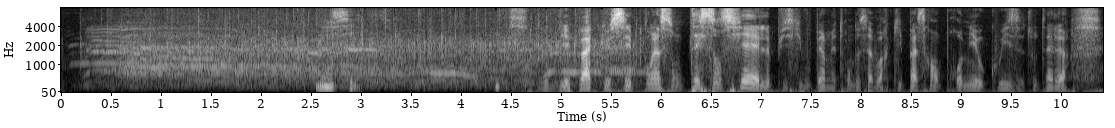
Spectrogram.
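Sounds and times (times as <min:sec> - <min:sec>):
audience applause: 0:00.0 - 0:06.1
speech: 0:02.5 - 0:03.2, 0:04.3 - 0:10.4.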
